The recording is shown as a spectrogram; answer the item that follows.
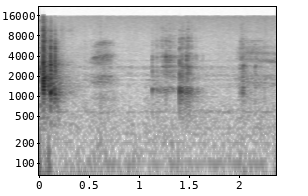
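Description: Large plastic toy building blocks clacking together in a short clatter right at the start, followed by only faint small sounds.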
